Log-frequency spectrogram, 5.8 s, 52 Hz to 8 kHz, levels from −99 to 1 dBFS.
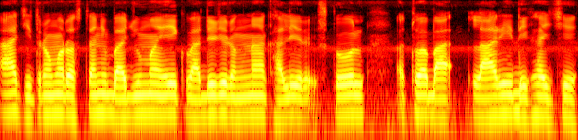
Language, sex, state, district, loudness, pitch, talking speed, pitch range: Gujarati, male, Gujarat, Valsad, -16 LUFS, 125 Hz, 145 wpm, 120-130 Hz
